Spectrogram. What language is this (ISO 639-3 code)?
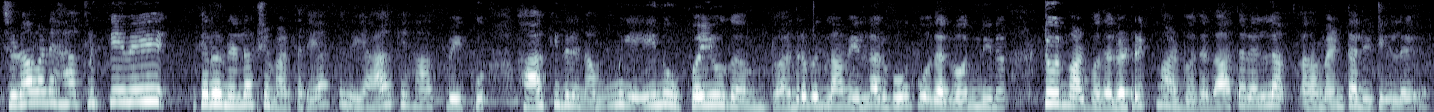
kan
